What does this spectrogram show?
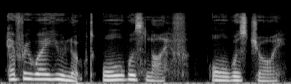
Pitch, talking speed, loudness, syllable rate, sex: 200 Hz, 185 wpm, -14 LUFS, 5.5 syllables/s, female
